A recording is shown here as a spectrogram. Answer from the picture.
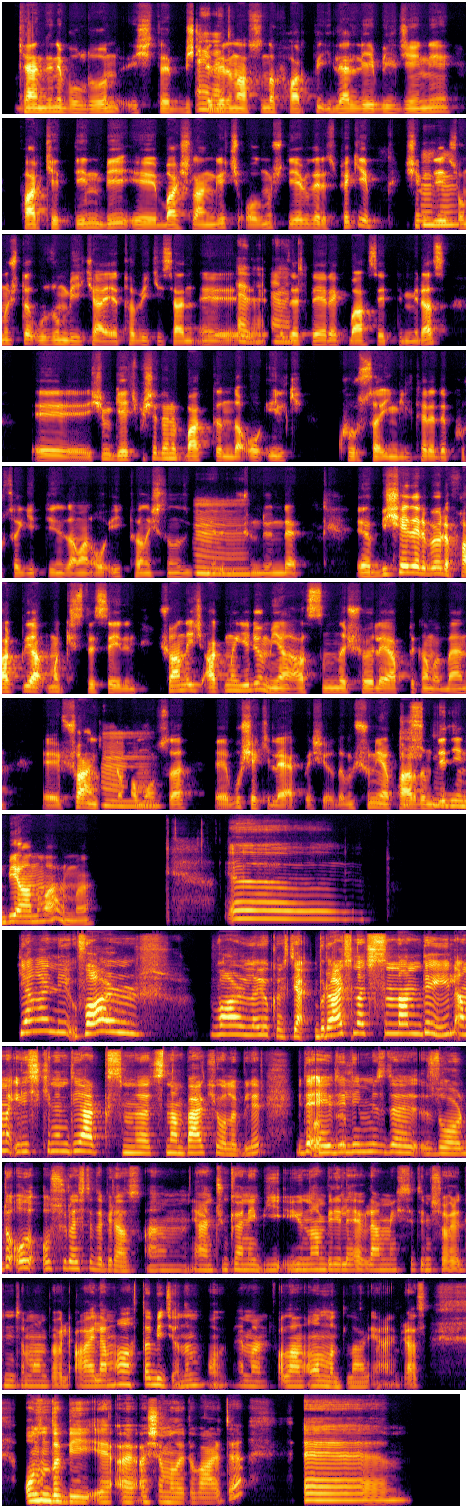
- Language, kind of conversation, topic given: Turkish, podcast, Hayatınızı tesadüfen değiştiren biriyle hiç karşılaştınız mı?
- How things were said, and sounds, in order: tapping; unintelligible speech; laughing while speaking: "Onun da bir"; unintelligible speech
